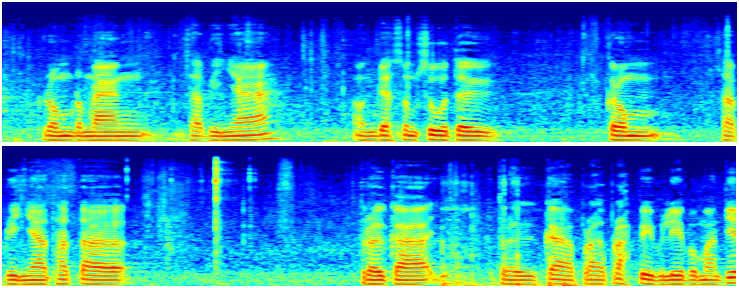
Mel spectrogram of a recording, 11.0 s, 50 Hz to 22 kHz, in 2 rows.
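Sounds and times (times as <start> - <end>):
man speaking: 0.3 - 3.8, 4.5 - 6.6, 8.2 - 11.0.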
